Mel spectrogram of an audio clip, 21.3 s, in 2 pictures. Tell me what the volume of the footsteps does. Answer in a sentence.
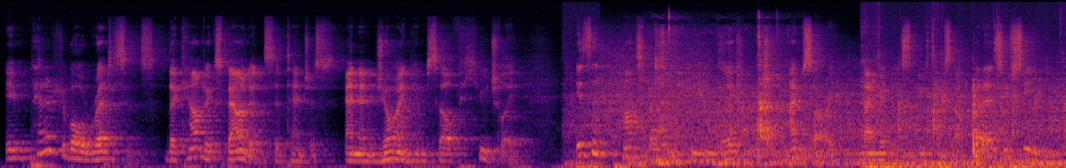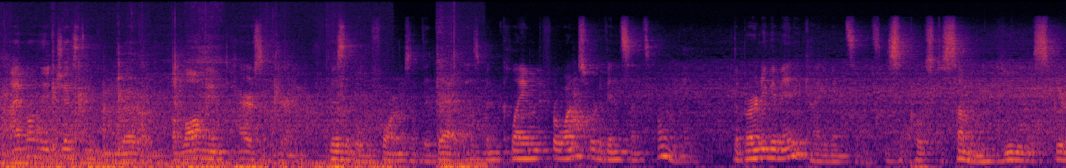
The volume of the footsteps goes down.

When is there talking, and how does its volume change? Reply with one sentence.
The talking can be heard from 0.1 to 21.2 s, at a steady volume.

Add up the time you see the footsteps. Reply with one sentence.
You can hear the footsteps for 10 seconds altogether.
